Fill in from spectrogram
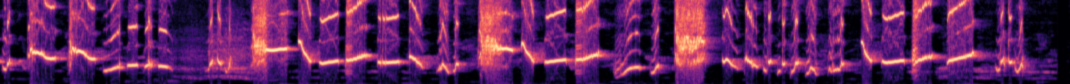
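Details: Oriental magpie-robin singing continuously in gacor style as master material for provoking a silent kacer. Rapid stream of whistles, chips and upslurs punctuated by harsh rasping bursts.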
